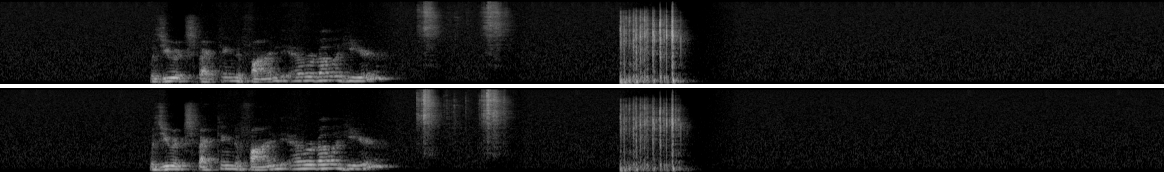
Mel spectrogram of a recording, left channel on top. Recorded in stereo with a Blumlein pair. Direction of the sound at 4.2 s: 40° right.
